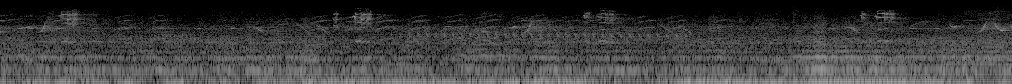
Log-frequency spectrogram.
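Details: Steady hum of honey bees at a beehive, captured with a GoPro set outside it: continuous buzzing drone in stacked low tones, slightly swelling toward the end, with scattered thin chirps of small birds overhead.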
